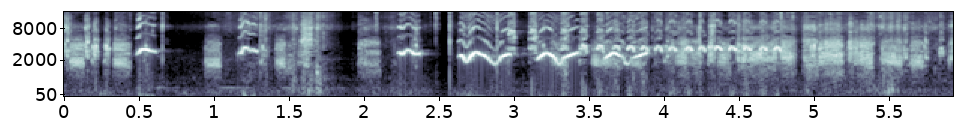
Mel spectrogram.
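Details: Silver-eared mesia song: isolated clear whistles at first, then a flowing series of looping, wavy notes ending in a rapid even trill, with soft background chatter.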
